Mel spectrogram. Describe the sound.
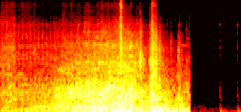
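A minibus, driven house to house in Redfern, Sydney, to pick up local children, gives a loud, sustained rushing rumble with rattling that builds steadily and then cuts off abruptly into near silence.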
